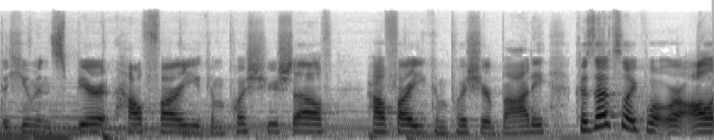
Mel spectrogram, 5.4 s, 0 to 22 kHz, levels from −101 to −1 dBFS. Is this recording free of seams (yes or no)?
no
